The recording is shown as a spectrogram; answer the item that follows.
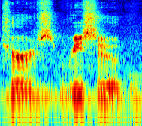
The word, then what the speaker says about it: Kurisu: I do know that, maybe not all Asian languages, but definitely Japanese, it's consonant, vowel, and you pronounce that entire block as a single sound. So it's Makisi, or something along those lines, Kurisu.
